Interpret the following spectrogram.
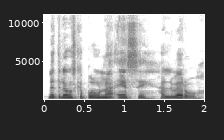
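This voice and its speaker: A man's voice: medium pitch, steady tone, fast, mellow. A man teaching English grammar in a casual, chatty way, full of fillers and restarts. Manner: chatty, many fillers and restarts, laughs often. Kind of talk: casual classroom explanation.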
